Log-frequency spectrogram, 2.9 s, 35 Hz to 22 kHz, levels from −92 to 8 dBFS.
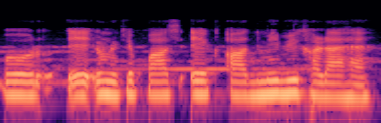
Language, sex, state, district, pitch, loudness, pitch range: Hindi, male, Uttar Pradesh, Saharanpur, 155 Hz, -14 LUFS, 150-160 Hz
